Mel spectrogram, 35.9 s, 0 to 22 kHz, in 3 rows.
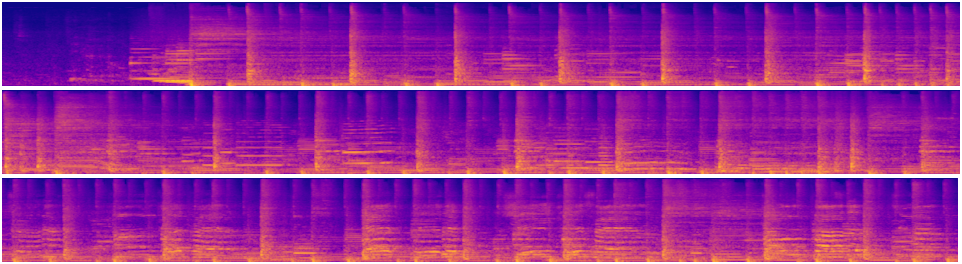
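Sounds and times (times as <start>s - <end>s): rock band playing: 1.6s - 35.9s
drum kit beat: 1.8s - 35.9s.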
